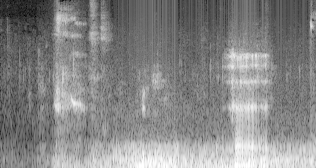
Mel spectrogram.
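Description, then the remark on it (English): Heavy rain pours down steadily while deep rolls of thunder rumble underneath, swelling after a quiet start and staying loud throughout, with no voices. “Yep, Isaac walks out a few paces and looks left, right, forward, just trying to see if you can see anything in the heavy rain.”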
